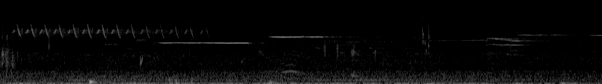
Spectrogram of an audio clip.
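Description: Quiet pond ambience with songbirds: a rapid, high trill of about two seconds at the start, then thin, steady whistled notes and a few short chirps. A single soft low knock or plop comes about a second in.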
